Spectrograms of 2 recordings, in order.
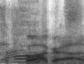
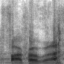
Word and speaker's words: foie gras: No, it's foie gras, not farfogras.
